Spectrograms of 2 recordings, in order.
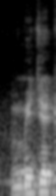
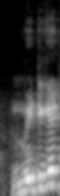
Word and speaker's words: midget: MIDGET मिजेट, मिजेट माने बौना। मिडगेट नहीं कहा जाएगा, मिजेट।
